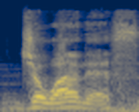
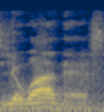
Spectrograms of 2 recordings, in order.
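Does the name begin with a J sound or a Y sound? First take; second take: J sound; Y sound. First: The name begins with a J sound. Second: The name begins with a Y sound. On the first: The speaker calls it wrong. "it's not" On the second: The speaker calls it right. "The J is an I"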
